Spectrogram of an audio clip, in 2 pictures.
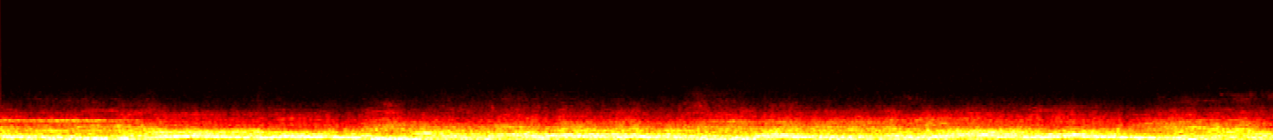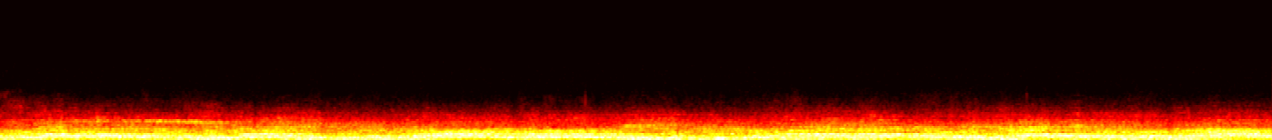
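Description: A large crowd of men and women murmurs and chatters all around, close by, outdoors.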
